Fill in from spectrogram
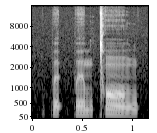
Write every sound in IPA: p ɘ ʔ p ɘ m ǀ ɔ̃ ŋ

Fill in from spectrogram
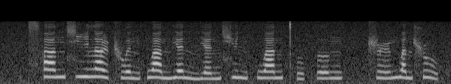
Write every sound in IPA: t͡sʰ a˥ n ɕ i˥ l a˥˩ ɪ̯ ʈ͡ʂ w ə˨˩ n k w ä˥˧ n̪ j ɛ˥˩ n n̪ j ɛ˧˥ n ɕ y˥˩ n k w a˥ n t̪ʰ u˨˩ k ɤ˥ ŋ | ʈ͡ʂ ɻ̩˧˥ n̪ w a˧ n ʂ u˥˩

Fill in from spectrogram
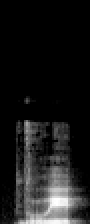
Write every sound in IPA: d o˩˧ ʋ eː˥˨ t̚

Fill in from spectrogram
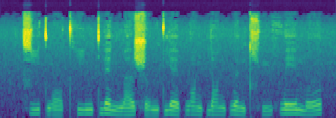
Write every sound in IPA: t͡ɕ i˥ t̪ w ɔ˨˩ t̪ʰ i˥ ŋ t̪ ɥ ɛ˥˩ n w ä˧˥ ʂ ɤ˨˩ ŋ t̪ j ɛ˥˧ p w ɑ˥˧ ŋ p j ɑ˥˧ ŋ p w ə˥˩ n t͡ɕʰ y˧˥ f w e˥ ɪ̯ m ɤ˧˥

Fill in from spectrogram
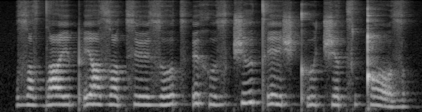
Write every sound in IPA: zˤ ʏ z dˤ eː pʼ eː zˤ ʏ t͡s ʏː z o t͡sʼ ʏ x u z t͡ʃ ɯ tʼ eː ʃ kʼ u t͡ʃ ə t͡s ŋ͡ǃ ɔ z

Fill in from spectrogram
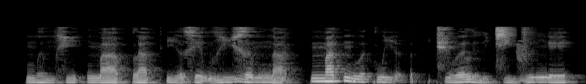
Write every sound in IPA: m ə̤˨˩ m x i˨˩ t̚ m aː˨˩ p̚ l a˨˩ t̚ ʔ i˧˩ ə̯ x ḛ˧˨ w ɣ i˨˦ ɣ ə˧ m n a˨˩ k̚ | m a˦˥ t̚ m u˧ ə̯ k w ḭ˧˨ ə̯ ʔ | t͡ɕ u˨˦ ə̯ l ɨ̤˨˩ t͡ɕ i̤˨˩ v ɨ˧ ŋ e˧

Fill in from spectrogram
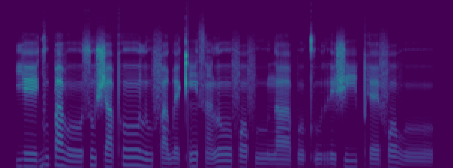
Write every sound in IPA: j eː˨ ɡ u˦ p a˦ β oː˨ s u˦ ʃ a˨ pʰ oː˦ l u˦ f a˨ w ɛ˨ kʼ ĩ˦ s ã˨ l oː˦ f ɔ˦ f uː˨ n aː˨ p o˨ kʼ u˨ r ɪ˨ ʃ iː˦ pʰ ɛ˨ f ɔ˦ β oː˨

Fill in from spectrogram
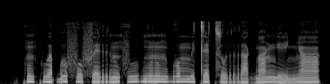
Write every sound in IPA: k ũ˨ kʷ a˨ ɓ ʊ˦ f o˨ f ɛ˨˦ r ũ˨ f uː˦ ɡ ũ˦ ɾ ũ˦ ɡ͡b o˦ m ɪ˨ t ɛ˦ t͡s o˨ r a˨ ɡ͡b ã˦ ŋ eː˨ ɲ ã˦

